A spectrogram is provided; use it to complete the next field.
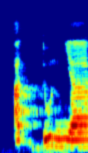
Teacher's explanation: Kalau lamnya tidak dibaca jelas atau tidak dibaca ya langsung diidghamkan kepada huruf sesudahnya, itu disebut alif lam syamsiyah.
